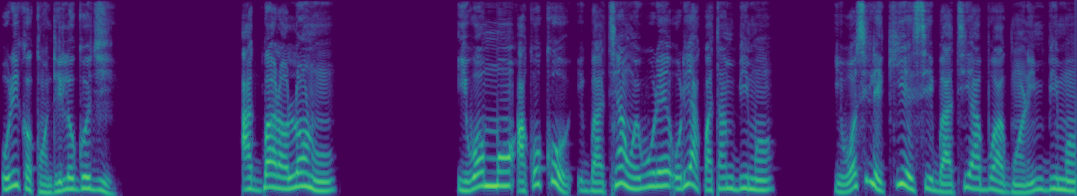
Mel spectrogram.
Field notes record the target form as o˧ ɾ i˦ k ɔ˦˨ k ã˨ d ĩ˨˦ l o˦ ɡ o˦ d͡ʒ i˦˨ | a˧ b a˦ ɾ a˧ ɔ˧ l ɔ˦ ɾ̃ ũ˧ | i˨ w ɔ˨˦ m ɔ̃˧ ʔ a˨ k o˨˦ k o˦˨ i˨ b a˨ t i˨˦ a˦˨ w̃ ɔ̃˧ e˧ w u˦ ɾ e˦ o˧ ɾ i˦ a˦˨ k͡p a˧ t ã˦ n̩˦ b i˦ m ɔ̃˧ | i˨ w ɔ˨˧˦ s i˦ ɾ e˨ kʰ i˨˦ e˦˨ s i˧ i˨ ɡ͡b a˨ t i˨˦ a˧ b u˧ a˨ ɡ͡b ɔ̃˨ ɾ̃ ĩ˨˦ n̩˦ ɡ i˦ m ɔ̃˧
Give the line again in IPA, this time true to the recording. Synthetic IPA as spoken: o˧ ɾ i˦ k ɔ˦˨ k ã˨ d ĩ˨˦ l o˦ ɡ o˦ d͡ʒ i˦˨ | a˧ ɡ͡b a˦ ɾ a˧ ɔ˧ l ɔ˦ ɾ̃ ũ˧ | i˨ w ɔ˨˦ m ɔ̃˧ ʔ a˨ k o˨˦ k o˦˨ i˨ ɡ͡b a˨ t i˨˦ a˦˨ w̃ ɔ̃˧ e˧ w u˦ ɾ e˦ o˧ ɾ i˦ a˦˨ k͡p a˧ t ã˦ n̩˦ b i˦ m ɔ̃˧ | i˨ w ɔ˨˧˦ s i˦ l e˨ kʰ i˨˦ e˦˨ s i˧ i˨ ɡ͡b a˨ t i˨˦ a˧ b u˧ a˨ ɡ͡b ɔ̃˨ ɾ̃ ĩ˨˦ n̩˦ b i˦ m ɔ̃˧

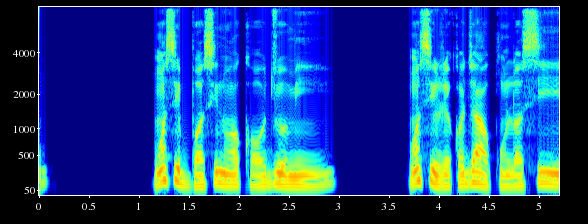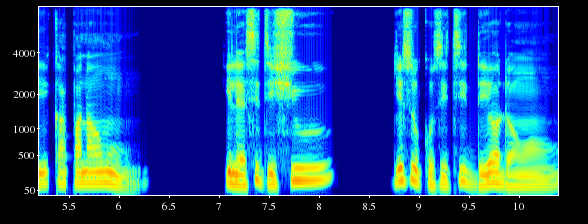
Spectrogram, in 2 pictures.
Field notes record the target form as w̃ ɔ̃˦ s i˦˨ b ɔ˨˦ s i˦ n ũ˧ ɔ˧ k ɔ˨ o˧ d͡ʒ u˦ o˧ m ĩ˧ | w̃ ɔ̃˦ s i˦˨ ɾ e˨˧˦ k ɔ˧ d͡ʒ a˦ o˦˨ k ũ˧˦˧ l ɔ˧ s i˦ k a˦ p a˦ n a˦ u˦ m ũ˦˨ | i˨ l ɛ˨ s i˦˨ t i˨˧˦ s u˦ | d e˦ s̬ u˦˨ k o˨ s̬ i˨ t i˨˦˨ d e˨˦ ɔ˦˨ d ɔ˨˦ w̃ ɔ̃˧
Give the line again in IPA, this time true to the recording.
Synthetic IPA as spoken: w̃ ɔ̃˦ s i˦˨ b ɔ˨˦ s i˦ n ũ˧ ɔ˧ k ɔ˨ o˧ d͡ʒ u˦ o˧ m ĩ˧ | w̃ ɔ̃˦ s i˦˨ ɾ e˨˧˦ k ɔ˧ d͡ʒ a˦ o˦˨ k ũ˧˦˧ l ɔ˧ s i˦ k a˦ p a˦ n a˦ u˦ m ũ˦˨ | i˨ l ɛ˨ s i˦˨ t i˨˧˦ ʃ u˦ | d͡ʒ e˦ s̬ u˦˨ k o˨ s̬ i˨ t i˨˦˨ d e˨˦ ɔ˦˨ d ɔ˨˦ w̃ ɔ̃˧

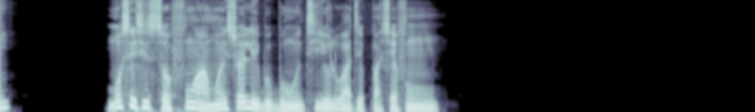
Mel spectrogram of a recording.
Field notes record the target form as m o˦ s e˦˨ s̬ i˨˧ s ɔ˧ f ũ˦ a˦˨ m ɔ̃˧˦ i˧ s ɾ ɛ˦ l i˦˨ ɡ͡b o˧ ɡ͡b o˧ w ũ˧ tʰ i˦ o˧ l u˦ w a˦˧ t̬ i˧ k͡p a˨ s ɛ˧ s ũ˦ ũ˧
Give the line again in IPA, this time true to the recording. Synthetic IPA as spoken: m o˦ s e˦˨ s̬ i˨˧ s ɔ˧ f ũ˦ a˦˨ m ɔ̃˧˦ i˧ s ɾ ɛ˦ l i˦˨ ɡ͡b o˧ ɡ͡b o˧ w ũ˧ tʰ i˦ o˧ l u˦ w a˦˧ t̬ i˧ k͡p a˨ ʃ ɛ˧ f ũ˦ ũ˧

